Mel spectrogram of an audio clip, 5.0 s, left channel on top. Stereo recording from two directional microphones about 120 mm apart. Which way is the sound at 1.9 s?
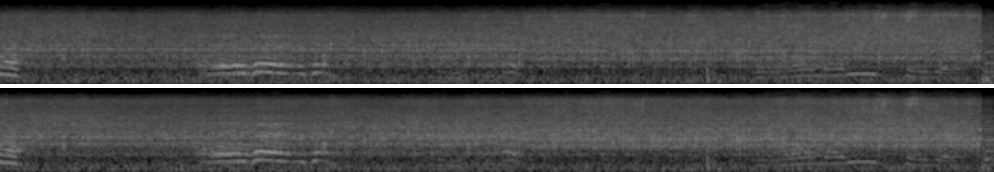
5° right (ahead or behind).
